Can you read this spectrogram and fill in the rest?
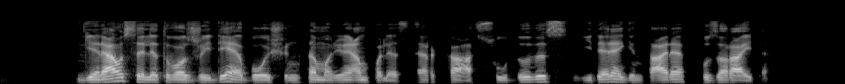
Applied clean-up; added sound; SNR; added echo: none; none; none; none.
